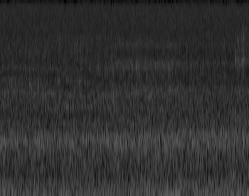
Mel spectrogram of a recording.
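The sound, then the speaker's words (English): Steady, low rumble of a car moving through traffic, with constant road and engine noise at an even level throughout and no voices. “It's hard to focus while I'm driving.”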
